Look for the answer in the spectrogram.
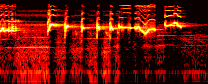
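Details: Lure recording of a forest oriental magpie-robin in full, vigorous song: a warbled opening, then a series of clear whistled notes and sliding, wavering phrases with short pauses between them.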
